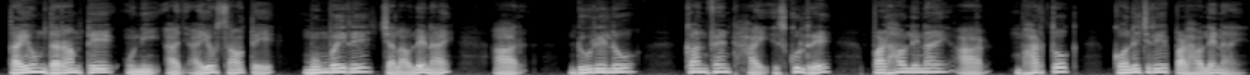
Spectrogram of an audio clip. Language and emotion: Santali, neutral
